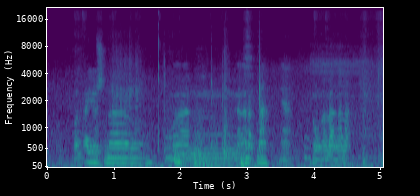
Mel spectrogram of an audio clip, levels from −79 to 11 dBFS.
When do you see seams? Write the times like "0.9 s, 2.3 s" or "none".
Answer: 1.7 s, 3.8 s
